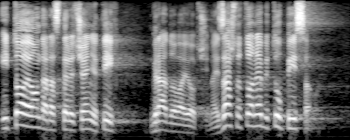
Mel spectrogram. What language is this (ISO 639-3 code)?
hrv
